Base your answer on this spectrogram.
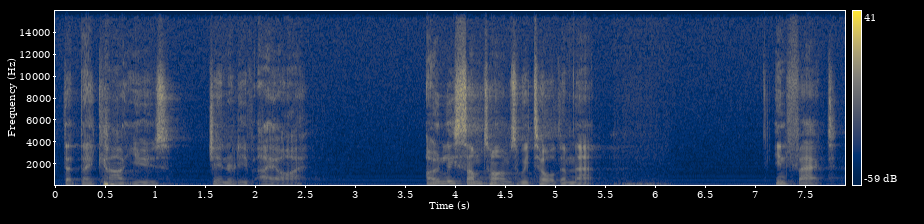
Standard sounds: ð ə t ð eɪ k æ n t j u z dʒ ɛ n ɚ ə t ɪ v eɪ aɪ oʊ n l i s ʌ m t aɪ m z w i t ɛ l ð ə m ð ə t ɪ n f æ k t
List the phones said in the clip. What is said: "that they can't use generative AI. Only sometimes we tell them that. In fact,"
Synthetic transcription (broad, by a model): ð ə t ð eɪ k æ n t j u z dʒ ɛ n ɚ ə t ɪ v eɪ aɪ oʊ n l i s ʌ m t aɪ m z w i t ɛ l ð ə m ð ə t ɪ n f æ k t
